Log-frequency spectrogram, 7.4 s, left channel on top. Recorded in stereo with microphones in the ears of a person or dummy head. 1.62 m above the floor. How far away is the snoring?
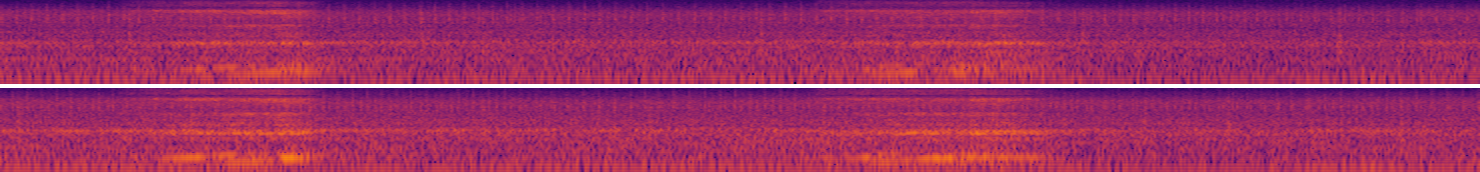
About 0.8 m.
